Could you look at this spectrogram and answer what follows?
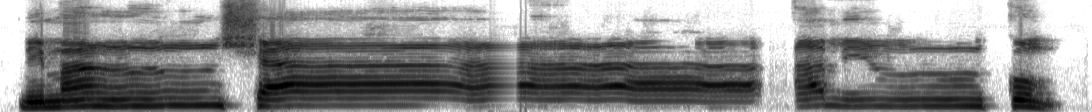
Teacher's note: شاہ کے اوپر بڑی مد ہے, مد متصل درمیانی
